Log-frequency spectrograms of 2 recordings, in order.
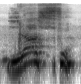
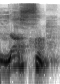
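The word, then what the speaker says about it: يسوع: transforme à s donc le véritable nom de Jésus là c'est yasou est-ce que vous avez compris que les les les les les chrétiens arabes prononcent ils ne disent jamais que c'est Issa ils disent c'est yasou bon si nous voulons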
